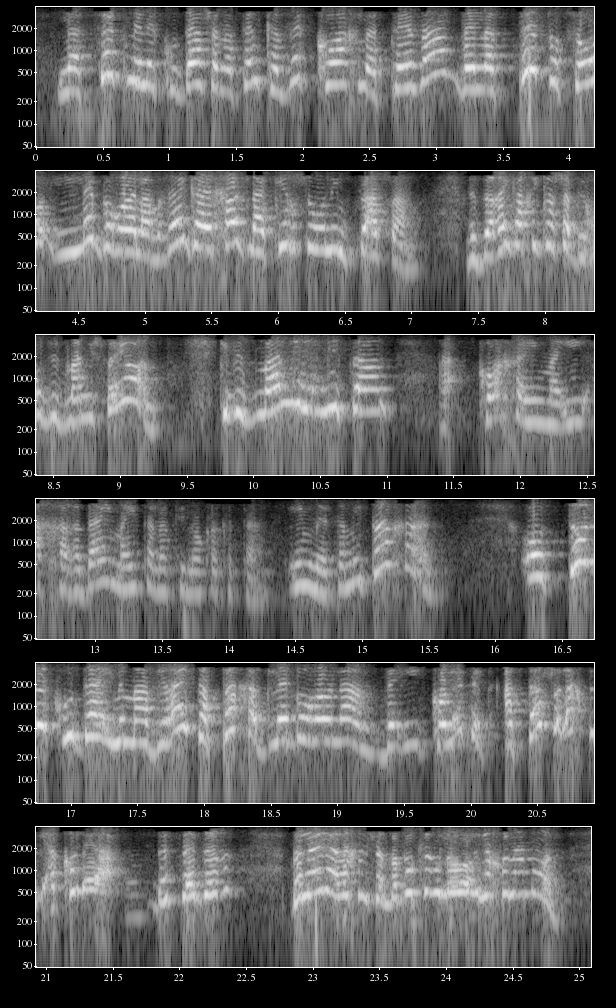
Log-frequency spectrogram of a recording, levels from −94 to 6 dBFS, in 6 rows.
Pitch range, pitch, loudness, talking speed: 280-395 Hz, 335 Hz, -14 LUFS, 145 wpm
